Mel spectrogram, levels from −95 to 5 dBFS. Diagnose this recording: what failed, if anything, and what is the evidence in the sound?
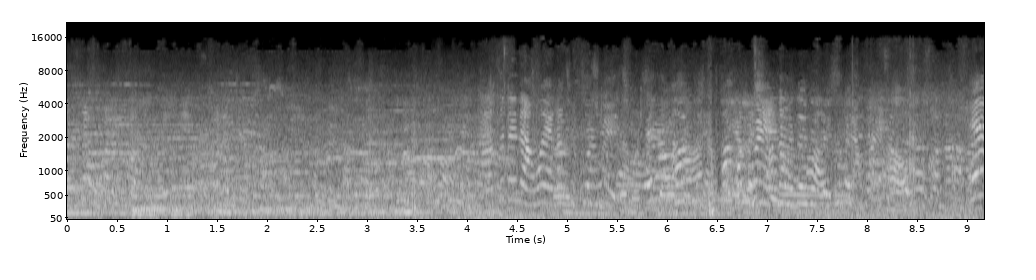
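No fault found in this recording.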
